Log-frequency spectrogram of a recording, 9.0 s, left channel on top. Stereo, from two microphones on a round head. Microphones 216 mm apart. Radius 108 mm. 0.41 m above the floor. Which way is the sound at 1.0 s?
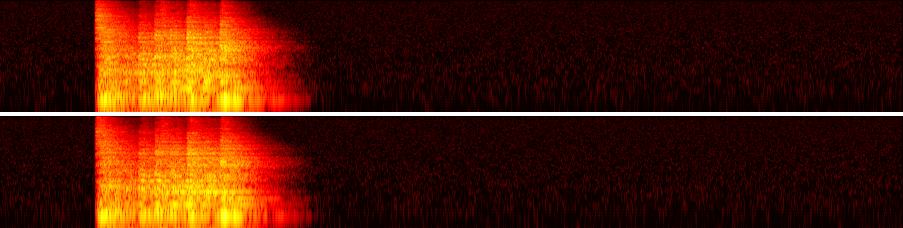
25° left (ahead or behind).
